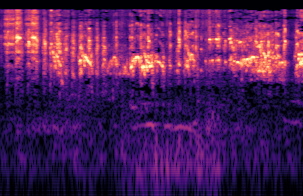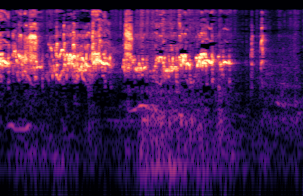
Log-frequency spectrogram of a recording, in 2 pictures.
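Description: A flock of budgerigars chattering, a dense run of high chirps and calls that thins out about five and a half seconds in.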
